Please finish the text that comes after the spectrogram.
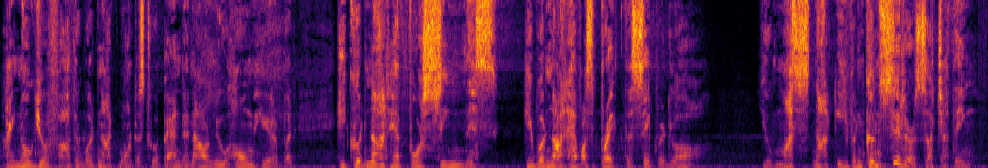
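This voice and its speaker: An actor playing an earnest adult prince in a game, insisting that a sacred law be kept. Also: male voice, fairly low pitch, big pitch swings, normal speed, vocal fry, slight background noise. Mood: insistent. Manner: insistent, pleading tone. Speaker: game character.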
